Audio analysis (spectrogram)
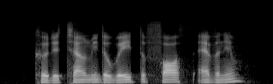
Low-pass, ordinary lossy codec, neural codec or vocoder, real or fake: none; none; codec, 16 kHz, 0.3 kbps, FocalCodec; fake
